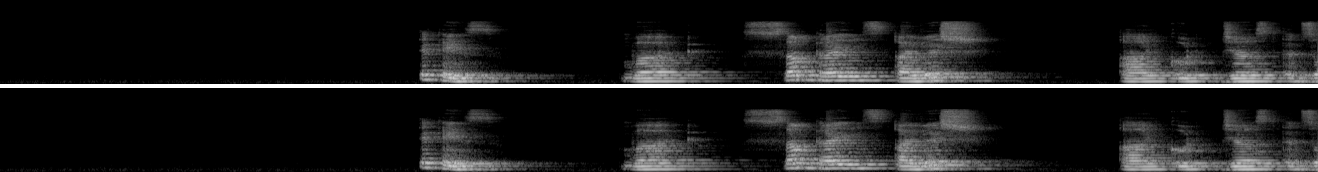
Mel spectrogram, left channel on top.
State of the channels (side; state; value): both; normal; correlation 0.71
